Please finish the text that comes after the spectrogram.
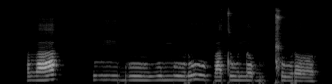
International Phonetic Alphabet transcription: β a | β iː b uː β u m uː ɾ uː b a t u n ɤ b i ǁ u ɾ ɤ

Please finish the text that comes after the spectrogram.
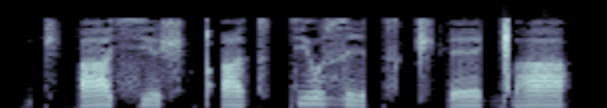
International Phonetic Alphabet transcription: t͡ʃʼ a˨ sʲ ɨ˨ ʃ qʼ ɛ˨ t͡s tʲ u˦ z i˨ t͡s t͡ʃʼ e˨ ɡ͡ǁ a˦

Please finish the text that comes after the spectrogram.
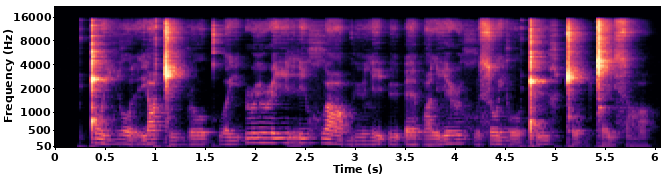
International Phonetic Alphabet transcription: ǃ o˦˨ j ʎ oː˦˨ r j ɑ˦ ǀ y˨ b ɭ oː˨ kʷʰ ɐ˦ j | ɭ yː˦ ɭ iː˦ r i˦ xʷ ɑː˦˨ b yː˨ l i˦ ʔ y˨ ʔ ɛː˨ b ɑ˨ l iː˦ ɭ y˦ xʷ i˨ s o˦ j oː˨ ǃʼ yː˦ x ǀ o˨ b ǀ ɛ˨ j s ɑ˨

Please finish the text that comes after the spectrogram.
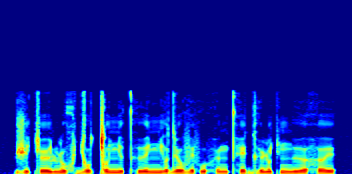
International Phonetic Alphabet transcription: ʒ ɨ c ø ʎ ɳ u x ɟ o ǀ ʊ ɲ ɨ t̪ʰ ɨ ɪ̯ ɲ i ʊ̯ d ø ʊ̯ v e f u h ø ŋ t̪ʰ e ɡʱ ɨ ɳ o c ŋ ɨ ə̯ h ə ɪ̯

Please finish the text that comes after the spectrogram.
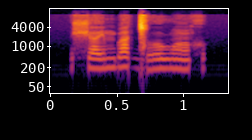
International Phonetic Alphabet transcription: ʃ ɐ e̯ m b a ɡ͡ǀ o w õ x

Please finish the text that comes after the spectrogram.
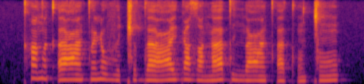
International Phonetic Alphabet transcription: kʰ ə̃ dˤ ə̃ kʼ a ʕ ã t̪ ə̃ ɳ o v e ǁ ɯ d̪ a ʕ e ɡ i zˤ a ŋ a t̪ i ŋ ə ʕ ə̃ tʼ a tʼ õ ǀ õ

